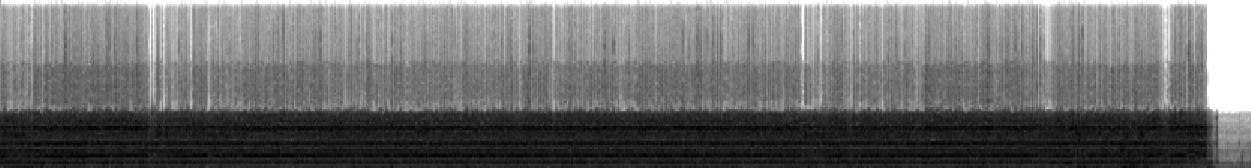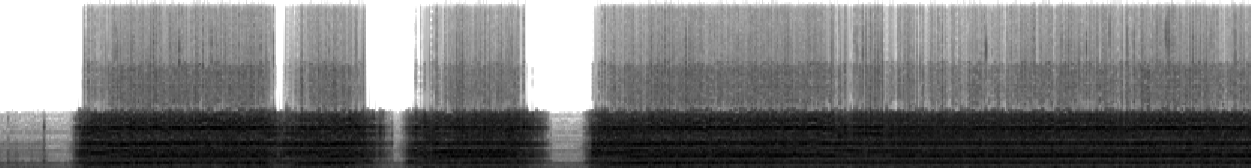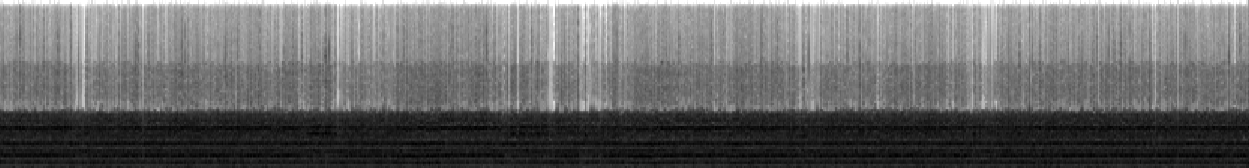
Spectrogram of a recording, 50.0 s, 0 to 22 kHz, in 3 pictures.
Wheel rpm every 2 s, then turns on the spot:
220, 230, 230, 230, 230, 230, 230, 210, 40, 190, 130, 130, 150, 220, 230, 230, 230, 230, 230, 230, 230, 230, 230, 230, 230.
none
